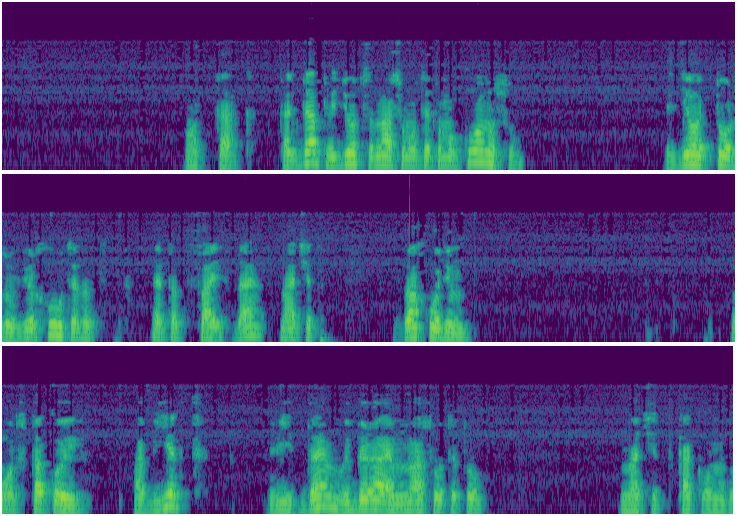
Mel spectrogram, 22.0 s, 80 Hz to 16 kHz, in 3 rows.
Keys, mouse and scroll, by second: 3.1 click, 7.3-8.0 middle drag, 8.6-9.5 middle drag, 10.1 click, 14.5-15.4 middle drag, 16.0 middle click, 17.5 click.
